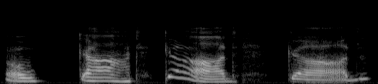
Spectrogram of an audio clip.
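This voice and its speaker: A man's voice: fairly high pitch, very animated, extremely slow, gravelly, no room sound, muffled recording, voice pushed up, full character voice. A man reading an audiobook voices a distraught young man, a savage, speaking frantically and desperately. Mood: grieving.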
